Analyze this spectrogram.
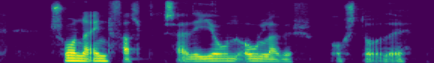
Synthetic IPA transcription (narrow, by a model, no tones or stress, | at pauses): svɔːnaʔejnfal̥t̪sa̰ɣðɪjoːwno̰ːwlavʏɾ̥ | ɔɣst̪o̰ːwðɪ̰ʏhp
